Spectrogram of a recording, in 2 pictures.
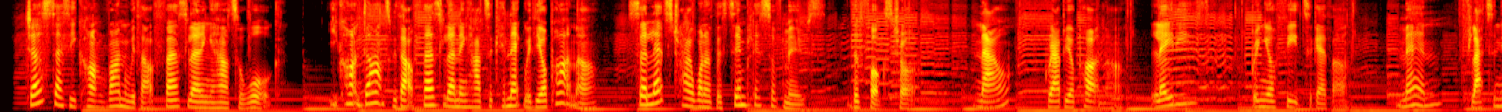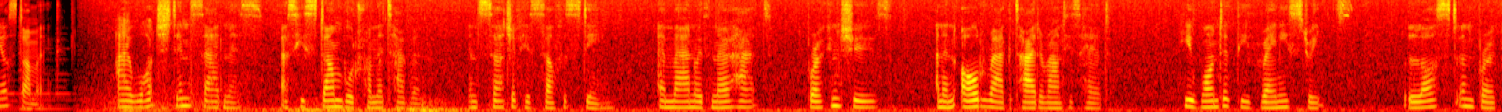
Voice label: narration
